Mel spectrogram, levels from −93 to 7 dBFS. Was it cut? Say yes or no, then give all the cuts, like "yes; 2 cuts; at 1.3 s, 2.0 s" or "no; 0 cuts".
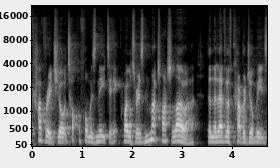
no; 0 cuts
